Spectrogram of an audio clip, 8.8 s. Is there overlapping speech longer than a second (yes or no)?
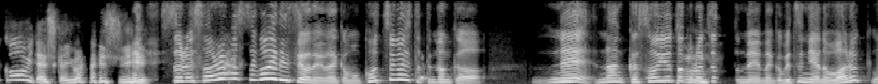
no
